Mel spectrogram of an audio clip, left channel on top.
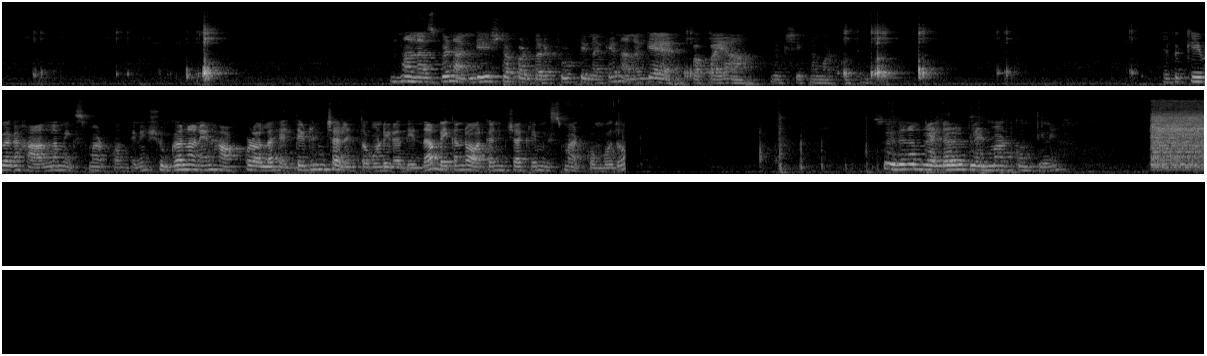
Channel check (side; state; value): right; silent; digital silence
